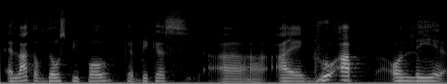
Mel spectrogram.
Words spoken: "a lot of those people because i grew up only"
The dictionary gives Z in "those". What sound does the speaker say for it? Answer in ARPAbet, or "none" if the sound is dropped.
S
